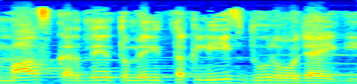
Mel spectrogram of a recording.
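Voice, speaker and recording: A man is speaking. Music plays in the background. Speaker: Islamic preacher giving a religious sermon. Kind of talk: emotional sermon storytelling.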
